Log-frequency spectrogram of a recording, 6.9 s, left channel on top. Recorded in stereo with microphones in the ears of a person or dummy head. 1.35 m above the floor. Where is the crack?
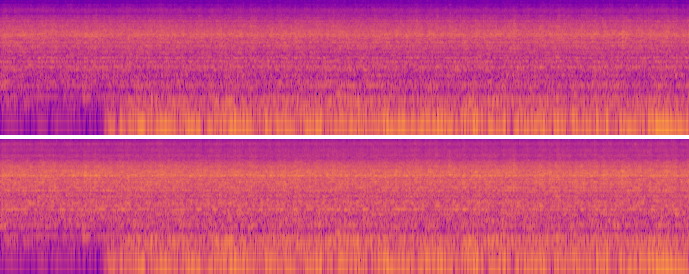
60° right (ahead or behind), 2 m.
